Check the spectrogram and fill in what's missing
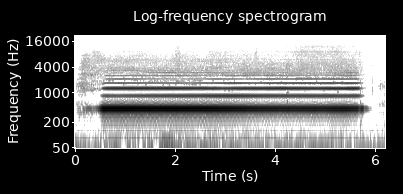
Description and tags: Part of the Good-sounds dataset of monophonic instrumental sounds.
instrument::clarinet
note::Gsharp
octave::4
midi note::56
good-sounds-id::2303
clarinet, good-sounds, Gsharp4, multisample, neumann-U87, single-note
